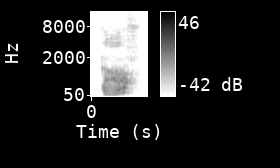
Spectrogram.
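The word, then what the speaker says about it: cough: जी H after you अगर यू है और यू प्लस जी एच अर्थात यू के बाद जी एच आता है तो जैसे एल ए यू जी एच तो जी यू दे रखा है यू के बाद कौन लेटर है जी एच तो उसका प्रशन क्या हो जाएगा फ जैसे लाफ काफ and Rufus next ji H also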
